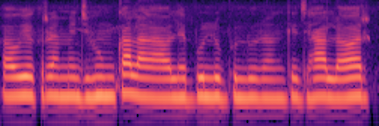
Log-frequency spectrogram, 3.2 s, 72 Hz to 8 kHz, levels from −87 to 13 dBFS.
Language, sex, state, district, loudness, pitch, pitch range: Magahi, female, Jharkhand, Palamu, -16 LUFS, 220 Hz, 215-225 Hz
